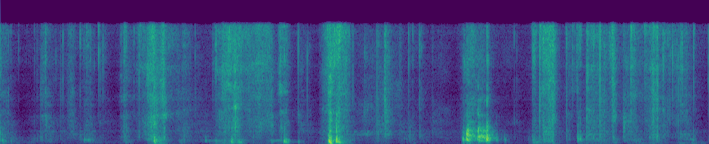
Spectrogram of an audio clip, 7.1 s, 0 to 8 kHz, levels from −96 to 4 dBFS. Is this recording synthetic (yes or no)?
yes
